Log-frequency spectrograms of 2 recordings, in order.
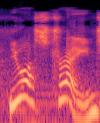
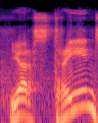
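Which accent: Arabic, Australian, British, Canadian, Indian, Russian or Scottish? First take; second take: British; Scottish. First: It is spoken in a British accent. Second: It is spoken in a Scottish accent. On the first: "Could have the British tree" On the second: "Could have like the Scottish tree"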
